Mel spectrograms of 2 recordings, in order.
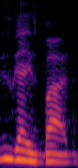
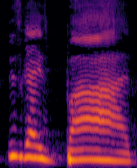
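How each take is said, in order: First: It is said with a disapproving, negative tone. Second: It is said with an admiring, positive tone. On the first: The person is bad in a negative sense. "Bad before used to be a negative word" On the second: The person is impressive in a good sense. "It's now a good thing. Oh, it's now intonation"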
